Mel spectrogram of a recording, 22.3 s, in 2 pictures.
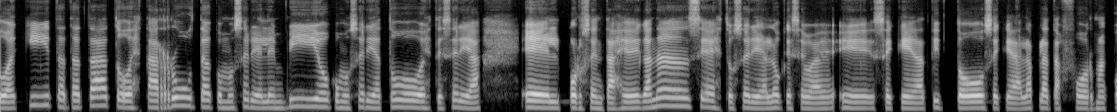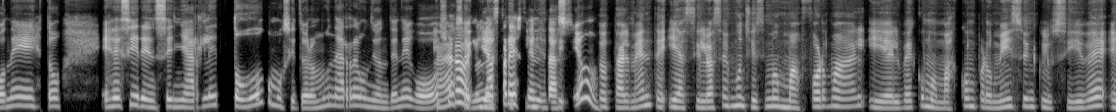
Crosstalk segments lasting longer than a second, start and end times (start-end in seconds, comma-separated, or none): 15.5-17.2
